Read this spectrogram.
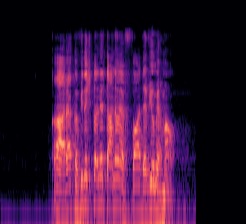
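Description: A man speaks with animation, close to the microphone.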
